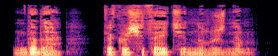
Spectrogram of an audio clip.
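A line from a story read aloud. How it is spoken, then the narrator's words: Mechanical mutter. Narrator (Russian): механически пробормотал Редферн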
